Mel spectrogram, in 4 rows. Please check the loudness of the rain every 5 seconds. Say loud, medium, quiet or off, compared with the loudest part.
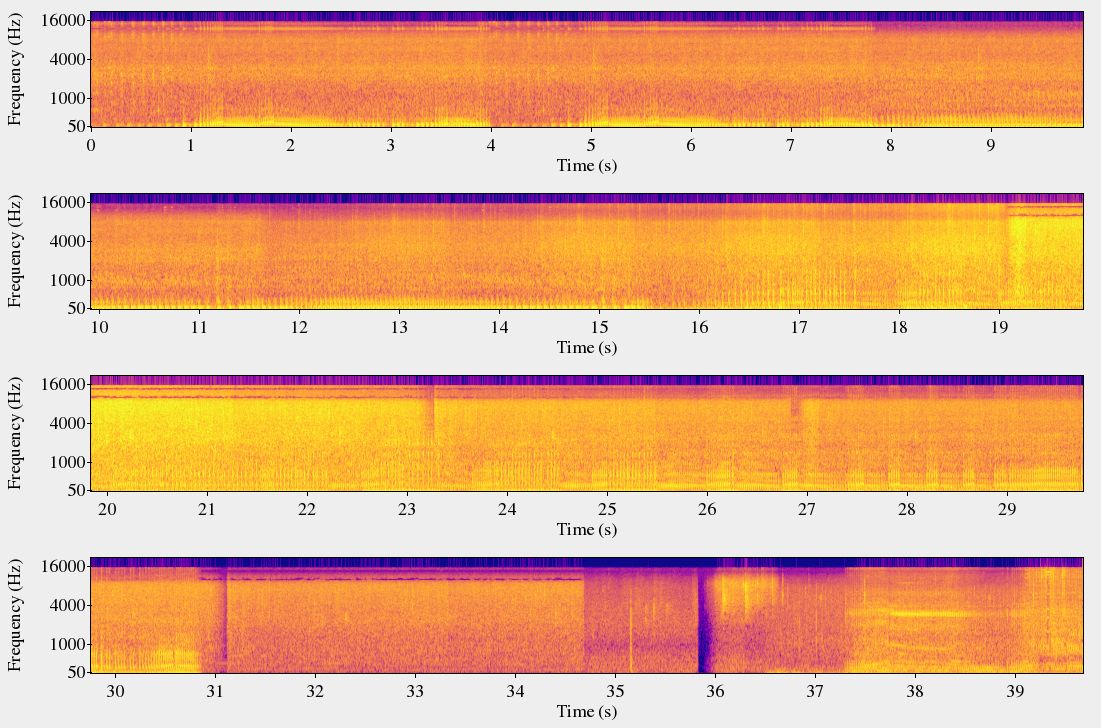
quiet, quiet, quiet, loud, loud, quiet, quiet, quiet.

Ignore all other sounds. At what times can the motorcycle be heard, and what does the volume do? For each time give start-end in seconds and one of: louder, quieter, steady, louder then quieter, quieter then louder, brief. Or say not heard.
0.0-30.9 steady
37.3-39.6 brief.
